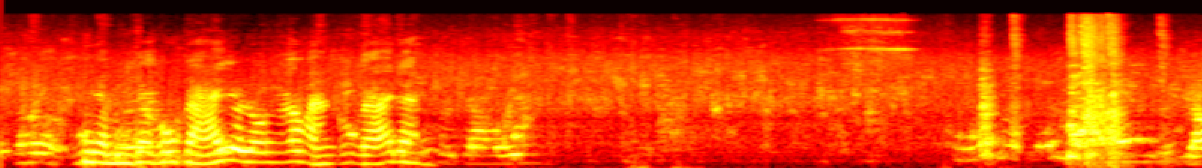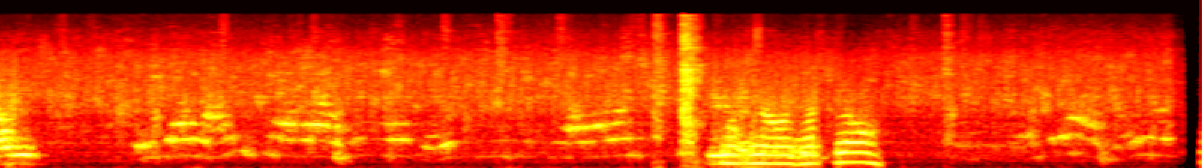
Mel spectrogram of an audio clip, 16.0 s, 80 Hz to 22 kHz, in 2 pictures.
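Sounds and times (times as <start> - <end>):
indistinct high-pitched voices: 6.1 - 15.9.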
